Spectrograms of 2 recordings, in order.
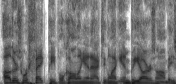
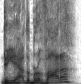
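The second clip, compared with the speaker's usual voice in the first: normal talking voice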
